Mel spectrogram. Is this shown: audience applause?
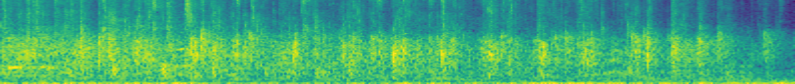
yes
